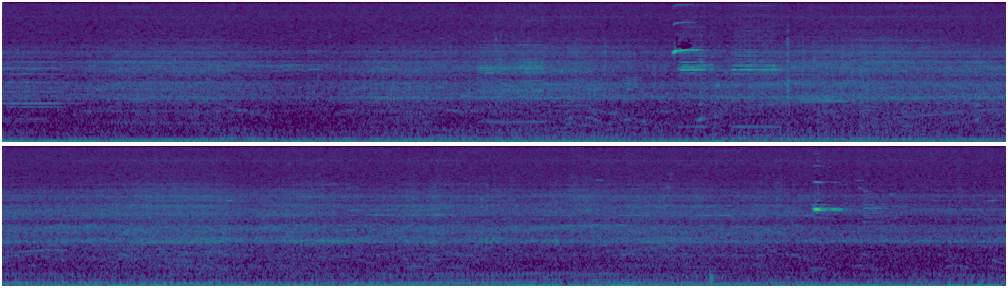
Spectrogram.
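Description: Motorcycle and auto-rickshaw engines idle and rumble nearby in slow traffic.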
